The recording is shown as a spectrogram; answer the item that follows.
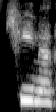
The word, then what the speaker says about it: China: A quick disclaimer, Fiona and Iona throughout this talk are going to refer to China as China, which is the more accurate pronunciation, but they both wanted to sort of, I say China because obviously it's how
